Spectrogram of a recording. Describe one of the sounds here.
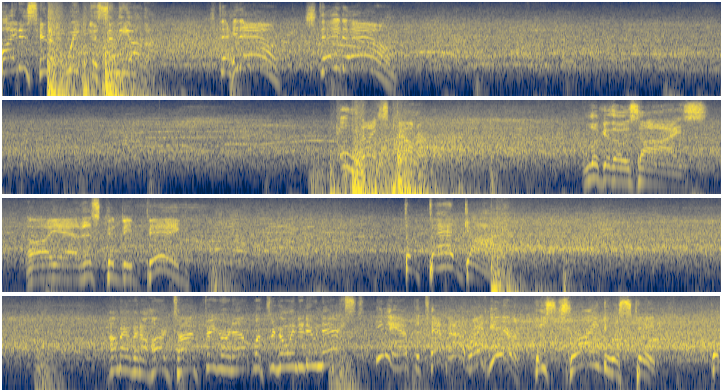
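A crowd cheers steadily throughout a large hall.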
